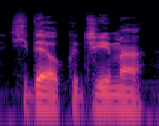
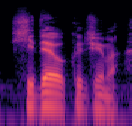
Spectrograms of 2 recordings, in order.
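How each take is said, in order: Both takes have the same delivery.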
